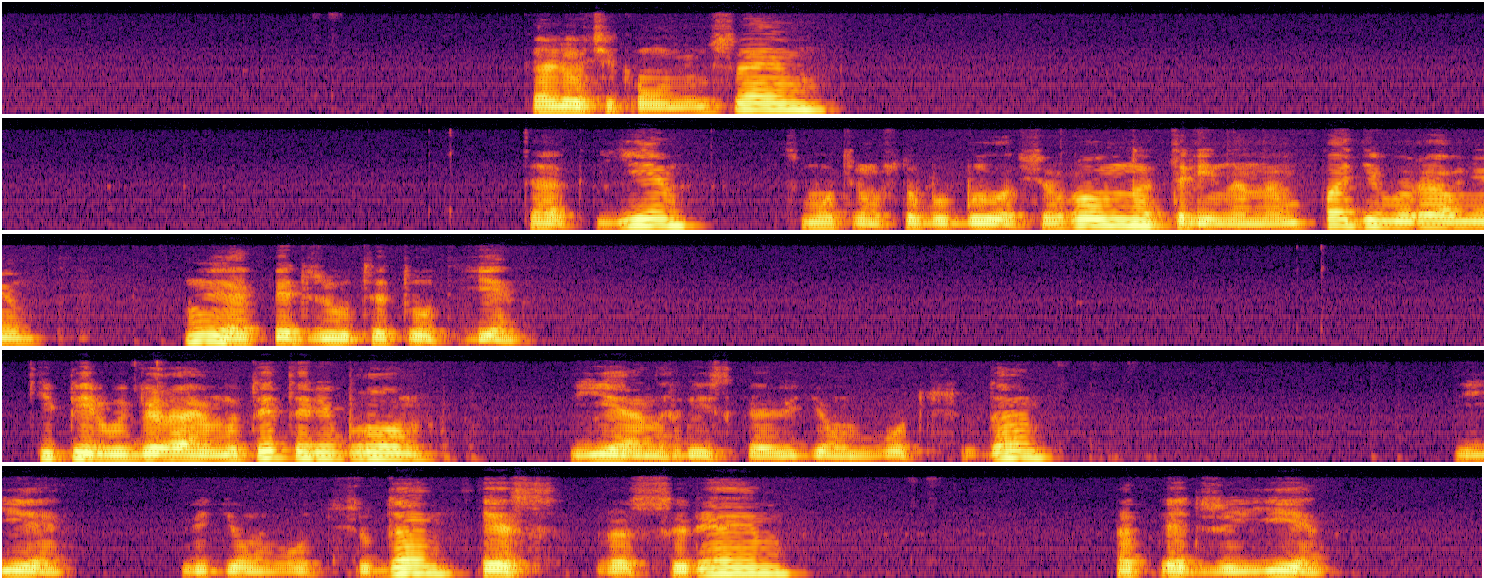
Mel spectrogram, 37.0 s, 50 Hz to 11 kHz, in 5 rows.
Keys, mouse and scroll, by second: 3.0-5.6 scroll down 2, 3.0 e, 11.0 middle click, 13.1 KP_3, 16.7 e, 22.9 click, 24.4 e, 29.0 e, 32.3 s, 35.4 e.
